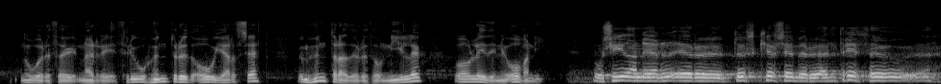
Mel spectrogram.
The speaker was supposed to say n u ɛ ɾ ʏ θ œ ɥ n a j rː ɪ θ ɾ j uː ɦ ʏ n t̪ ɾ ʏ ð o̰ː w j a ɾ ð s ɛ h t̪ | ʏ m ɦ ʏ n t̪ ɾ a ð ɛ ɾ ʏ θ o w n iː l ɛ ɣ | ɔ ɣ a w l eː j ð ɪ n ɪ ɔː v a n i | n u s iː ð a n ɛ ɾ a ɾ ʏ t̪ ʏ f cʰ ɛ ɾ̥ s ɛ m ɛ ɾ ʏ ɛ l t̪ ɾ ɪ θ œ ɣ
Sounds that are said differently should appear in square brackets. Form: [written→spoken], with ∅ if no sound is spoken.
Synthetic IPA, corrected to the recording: n u ɛ ɾ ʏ θ œ ɥ n a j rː ɪ θ ɾ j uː ɦ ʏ n t̪ ɾ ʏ ð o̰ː w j a ɾ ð s ɛ h t̪ | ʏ m ɦ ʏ n t̪ ɾ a ð ɛ ɾ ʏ θ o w n iː l ɛ ɣ | ɔ ɣ a w l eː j ð ɪ n ɪ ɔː v a n i | n u s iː ð a n ɛ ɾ [a→ɛ] ɾ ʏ t̪ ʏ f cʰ ɛ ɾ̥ s ɛ m ɛ ɾ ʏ ɛ l t̪ ɾ ɪ θ œ ɣ

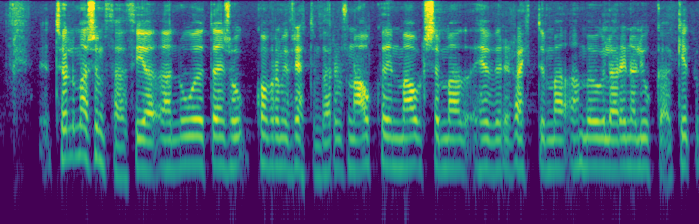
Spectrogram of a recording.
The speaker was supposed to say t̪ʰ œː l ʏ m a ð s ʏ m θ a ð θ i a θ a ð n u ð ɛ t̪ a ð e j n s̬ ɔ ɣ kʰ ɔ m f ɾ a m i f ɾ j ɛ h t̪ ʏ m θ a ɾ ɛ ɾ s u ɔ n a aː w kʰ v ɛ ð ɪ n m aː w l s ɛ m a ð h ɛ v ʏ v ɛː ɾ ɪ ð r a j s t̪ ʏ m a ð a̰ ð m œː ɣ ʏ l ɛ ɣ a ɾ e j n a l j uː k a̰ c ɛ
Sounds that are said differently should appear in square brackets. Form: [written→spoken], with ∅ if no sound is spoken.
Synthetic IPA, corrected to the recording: t̪ʰ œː l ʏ m a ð s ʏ m θ a ð θ i a [θ→ð] a ð n u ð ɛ t̪ a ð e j n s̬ ɔ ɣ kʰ ɔ m f ɾ a m i f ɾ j ɛ h t̪ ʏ m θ a ɾ ɛ ɾ s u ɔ n a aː w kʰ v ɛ ð ɪ n m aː w l s ɛ m a ð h ɛ v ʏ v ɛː ɾ ɪ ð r a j [s→h] t̪ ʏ m a ð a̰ ð m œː ɣ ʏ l ɛ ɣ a ɾ e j n a l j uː k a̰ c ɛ

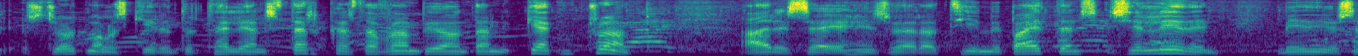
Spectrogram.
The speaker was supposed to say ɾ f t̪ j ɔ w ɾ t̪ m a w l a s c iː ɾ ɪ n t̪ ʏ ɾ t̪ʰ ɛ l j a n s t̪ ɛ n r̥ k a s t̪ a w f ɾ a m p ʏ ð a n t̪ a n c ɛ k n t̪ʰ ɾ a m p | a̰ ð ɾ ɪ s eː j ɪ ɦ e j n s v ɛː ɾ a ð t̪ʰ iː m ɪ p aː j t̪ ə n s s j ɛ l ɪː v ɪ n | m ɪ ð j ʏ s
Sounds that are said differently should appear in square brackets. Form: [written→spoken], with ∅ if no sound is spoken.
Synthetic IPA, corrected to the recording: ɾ [f→s] t̪ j [ɔ→o] w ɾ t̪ m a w l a s c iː ɾ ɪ n t̪ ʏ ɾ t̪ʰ ɛ l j a n s t̪ ɛ [n→∅] r̥ k a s t̪ a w f ɾ a m p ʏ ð a n t̪ a n c ɛ k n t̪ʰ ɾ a m p | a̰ ð ɾ ɪ s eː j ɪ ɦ e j n s v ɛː ɾ a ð t̪ʰ iː m ɪ p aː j t̪ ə n s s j ɛ l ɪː [v→ð] ɪ n | m ɪ ð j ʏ s

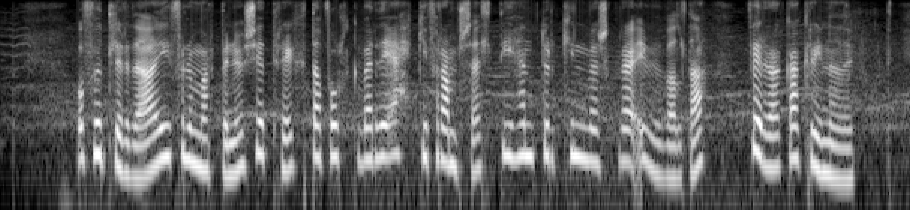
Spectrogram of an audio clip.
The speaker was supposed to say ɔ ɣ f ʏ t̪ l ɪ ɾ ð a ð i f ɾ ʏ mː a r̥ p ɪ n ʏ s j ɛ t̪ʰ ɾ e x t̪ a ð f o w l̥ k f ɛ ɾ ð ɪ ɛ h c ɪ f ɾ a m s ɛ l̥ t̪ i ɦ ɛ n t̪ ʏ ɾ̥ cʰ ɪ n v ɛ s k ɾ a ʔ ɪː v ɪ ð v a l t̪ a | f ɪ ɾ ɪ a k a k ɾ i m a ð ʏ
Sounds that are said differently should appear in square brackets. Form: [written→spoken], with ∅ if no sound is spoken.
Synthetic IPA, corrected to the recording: ɔ ɣ f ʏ t̪ l ɪ ɾ ð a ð i f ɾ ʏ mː a r̥ p ɪ n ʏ s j ɛ t̪ʰ ɾ e x t̪ a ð f o w l̥ k [f→v] ɛ ɾ ð ɪ ɛ h c ɪ f ɾ a m s ɛ l̥ t̪ i ɦ ɛ n t̪ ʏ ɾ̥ cʰ ɪ n v ɛ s k ɾ a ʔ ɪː v ɪ ð v a l t̪ a | f ɪ ɾ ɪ a k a k ɾ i [m→n] a ð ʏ

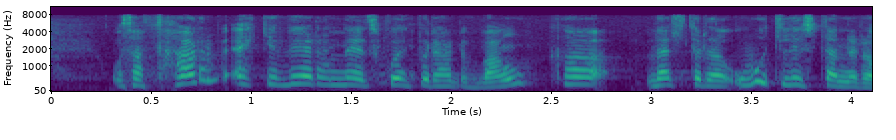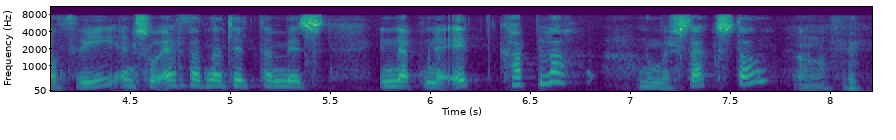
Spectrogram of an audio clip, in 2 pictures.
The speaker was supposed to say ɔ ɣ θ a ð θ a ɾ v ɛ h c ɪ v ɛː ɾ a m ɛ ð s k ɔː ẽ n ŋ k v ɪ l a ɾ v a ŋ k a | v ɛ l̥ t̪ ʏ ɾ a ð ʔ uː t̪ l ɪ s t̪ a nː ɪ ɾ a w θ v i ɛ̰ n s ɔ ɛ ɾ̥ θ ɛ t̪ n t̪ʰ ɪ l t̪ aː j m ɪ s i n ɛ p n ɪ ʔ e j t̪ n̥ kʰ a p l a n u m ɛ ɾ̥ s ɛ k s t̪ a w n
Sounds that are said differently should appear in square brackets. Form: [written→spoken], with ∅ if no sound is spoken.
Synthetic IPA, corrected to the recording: ɔ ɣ θ a ð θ a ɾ v ɛ h c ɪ v ɛː ɾ a m ɛ ð s k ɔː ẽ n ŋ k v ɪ [l→ɾ] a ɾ v a ŋ k a | v ɛ l̥ t̪ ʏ ɾ a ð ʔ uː t̪ l ɪ s t̪ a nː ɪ ɾ a w θ v i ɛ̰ n s ɔ ɛ ɾ̥ θ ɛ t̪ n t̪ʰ ɪ l t̪ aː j m ɪ s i n ɛ p n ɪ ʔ e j t̪ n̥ kʰ a p l a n u m ɛ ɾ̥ s ɛ k s t̪ a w n

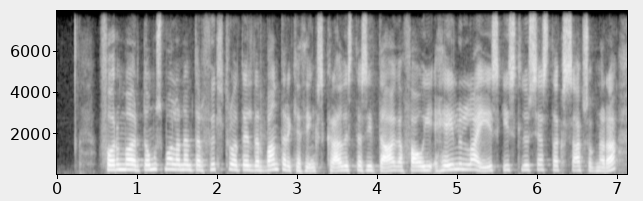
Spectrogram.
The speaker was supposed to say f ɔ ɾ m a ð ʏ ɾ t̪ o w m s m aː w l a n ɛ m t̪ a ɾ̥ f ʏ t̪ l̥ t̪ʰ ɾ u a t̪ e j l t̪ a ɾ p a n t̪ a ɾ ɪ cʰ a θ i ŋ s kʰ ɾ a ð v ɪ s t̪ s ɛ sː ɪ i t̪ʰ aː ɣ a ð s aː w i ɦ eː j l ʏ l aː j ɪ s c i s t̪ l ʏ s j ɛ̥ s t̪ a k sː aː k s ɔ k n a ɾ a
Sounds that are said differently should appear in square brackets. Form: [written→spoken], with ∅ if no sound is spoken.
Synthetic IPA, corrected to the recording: f ɔ ɾ m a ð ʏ ɾ t̪ o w m s m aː w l a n ɛ m t̪ a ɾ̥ f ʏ t̪ l̥ t̪ʰ ɾ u a t̪ e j l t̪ a ɾ p a n t̪ a ɾ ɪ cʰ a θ i ŋ s kʰ ɾ a ð v ɪ s t̪ [s→θ] ɛ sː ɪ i [t̪ʰ→t̪] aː ɣ a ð [s→f] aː w i ɦ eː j l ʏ l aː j ɪ s c i s t̪ l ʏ s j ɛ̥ s t̪ a k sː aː k s ɔ k n a ɾ a

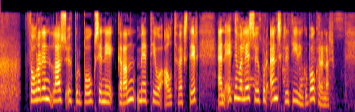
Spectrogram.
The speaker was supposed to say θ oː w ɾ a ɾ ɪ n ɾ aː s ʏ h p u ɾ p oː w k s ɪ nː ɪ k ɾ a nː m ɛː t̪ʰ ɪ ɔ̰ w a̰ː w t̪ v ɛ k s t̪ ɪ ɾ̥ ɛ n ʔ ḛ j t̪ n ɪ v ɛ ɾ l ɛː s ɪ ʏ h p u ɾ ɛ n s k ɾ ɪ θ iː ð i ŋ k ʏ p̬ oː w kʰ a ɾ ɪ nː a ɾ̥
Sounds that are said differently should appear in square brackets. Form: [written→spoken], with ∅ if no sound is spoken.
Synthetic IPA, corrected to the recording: θ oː w ɾ a ɾ ɪ n [ɾ→l] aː s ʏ h p u ɾ p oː w k s ɪ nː ɪ k ɾ a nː m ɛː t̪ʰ ɪ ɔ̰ [w→ɣ] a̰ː w t̪ v ɛ k s t̪ ɪ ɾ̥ ɛ n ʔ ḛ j t̪ n ɪ v [ɛ→a] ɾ l ɛː s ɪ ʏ h p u ɾ ɛ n s k ɾ ɪ θ iː ð i ŋ k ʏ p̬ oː w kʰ a ɾ ɪ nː a ɾ̥

